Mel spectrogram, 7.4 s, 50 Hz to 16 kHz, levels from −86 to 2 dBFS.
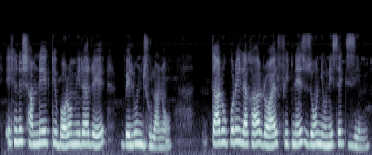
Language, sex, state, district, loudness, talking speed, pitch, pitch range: Bengali, male, West Bengal, Cooch Behar, -16 LUFS, 135 wpm, 240 Hz, 215-255 Hz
